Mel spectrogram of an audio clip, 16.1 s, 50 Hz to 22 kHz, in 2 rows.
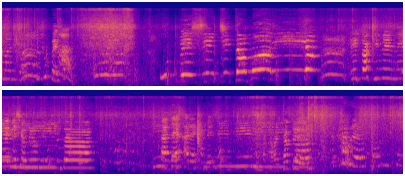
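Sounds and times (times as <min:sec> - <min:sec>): plastic gift wrap crinkling: 0:00.0 - 0:04.2, 0:04.8 - 0:16.0.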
